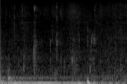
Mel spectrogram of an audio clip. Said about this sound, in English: You done chewing?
